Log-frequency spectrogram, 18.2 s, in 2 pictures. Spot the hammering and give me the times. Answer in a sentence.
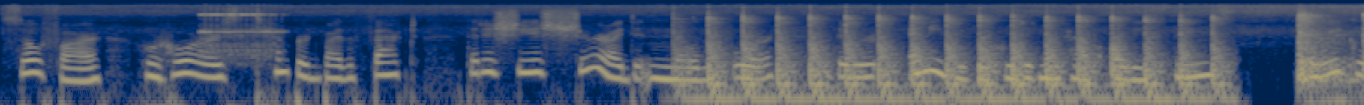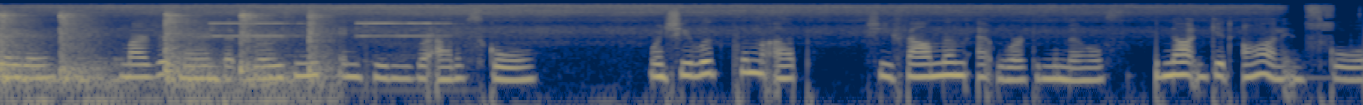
You can hear the hammering from 4.5 to 11.4 s.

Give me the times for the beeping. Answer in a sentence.
The beeping can be heard from 1.3 to 1.9 s and from 9.8 to 12.2 s.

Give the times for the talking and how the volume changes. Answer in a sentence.
You can hear the talking from 0.0 to 18.1 s, at a steady volume.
